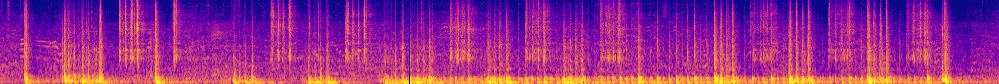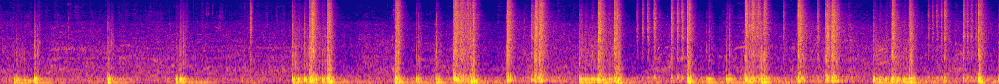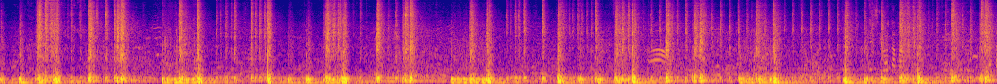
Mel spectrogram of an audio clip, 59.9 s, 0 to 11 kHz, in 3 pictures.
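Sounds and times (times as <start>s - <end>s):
deep drum rolls: 0.5s - 3.8s, 4.6s - 19.4s, 27.8s - 48.4s, 49.0s - 59.9s
snare drum rolls: 0.5s - 3.8s, 4.6s - 19.2s, 25.8s - 26.9s, 27.8s - 59.9s.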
